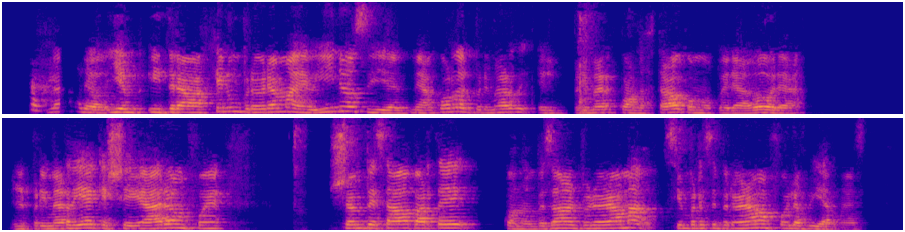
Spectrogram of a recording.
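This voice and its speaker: Her pitch is fairly high, with ordinary variation. The woman talks at a fairly quick pace. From Argentina, outside Buenos Aires. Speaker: radio host. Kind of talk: casual chat. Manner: energetic, cheerful.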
